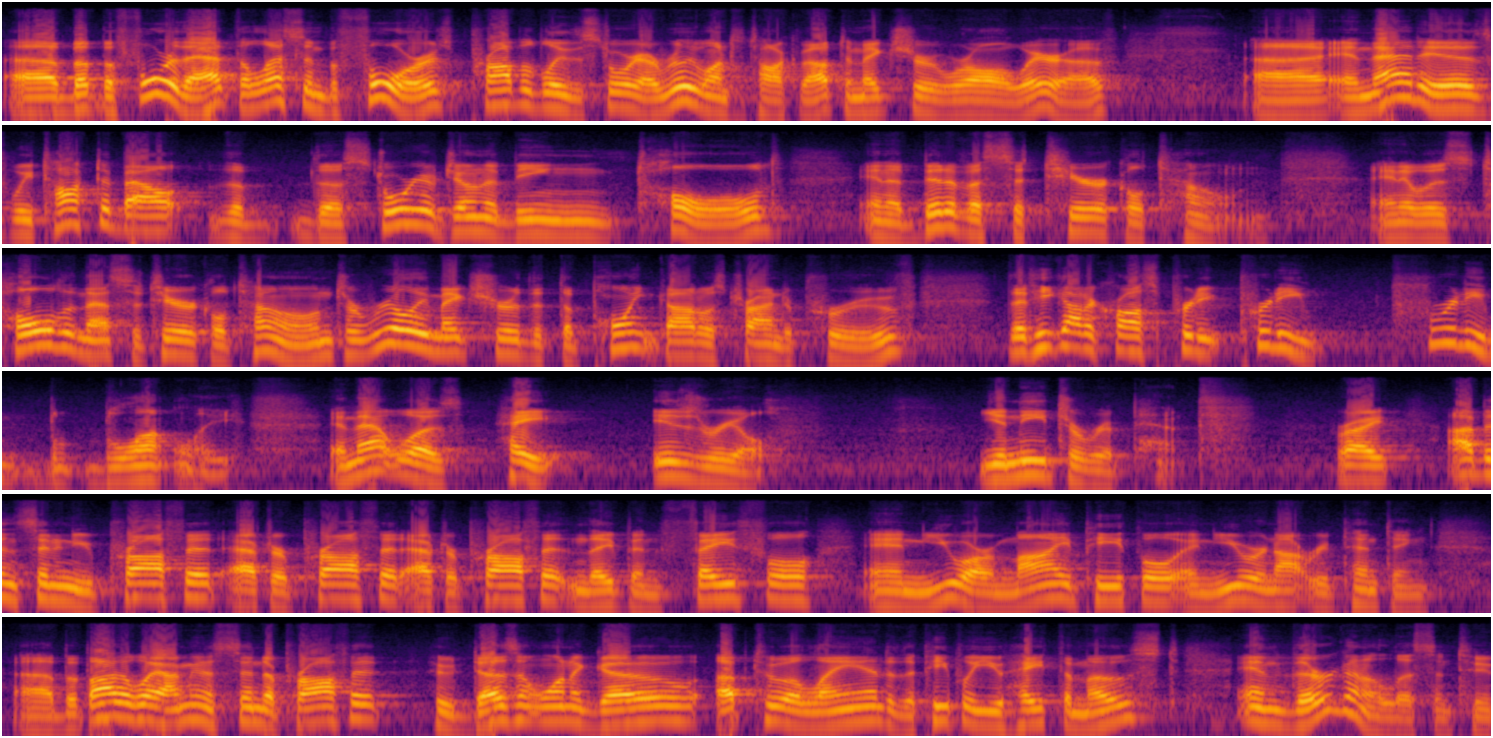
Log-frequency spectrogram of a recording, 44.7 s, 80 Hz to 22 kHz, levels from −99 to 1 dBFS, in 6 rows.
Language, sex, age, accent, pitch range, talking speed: English, male, 40-59, American, 120-165 Hz, 185 wpm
